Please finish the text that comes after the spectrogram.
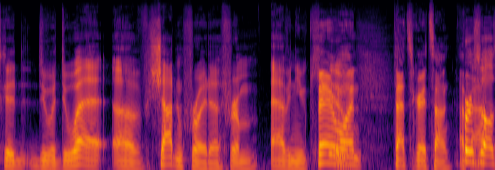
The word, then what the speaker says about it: schadenfreude: day central last night pronounced it shot and freud i noticed that when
